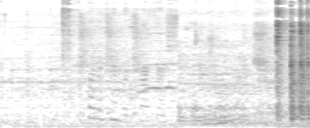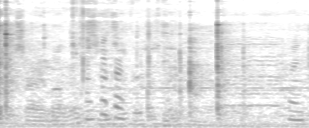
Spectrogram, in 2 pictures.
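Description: Low background conversation at a dinner table, with a few sharp clinks of fondue forks and dishes, the loudest about three seconds in and another a little after five.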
